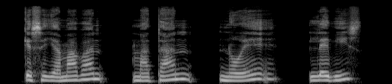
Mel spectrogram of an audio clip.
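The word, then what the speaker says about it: Lévis: se llamaban matán Noé Levis que se pronunciaba Levi y cambies que se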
